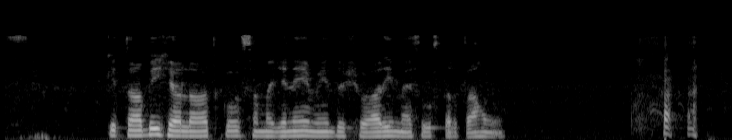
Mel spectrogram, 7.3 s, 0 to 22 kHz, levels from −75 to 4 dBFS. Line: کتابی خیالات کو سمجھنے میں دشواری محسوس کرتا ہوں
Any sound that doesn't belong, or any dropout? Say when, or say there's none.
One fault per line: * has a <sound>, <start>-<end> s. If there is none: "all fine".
* has a laugh, 6.3-7.0 s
